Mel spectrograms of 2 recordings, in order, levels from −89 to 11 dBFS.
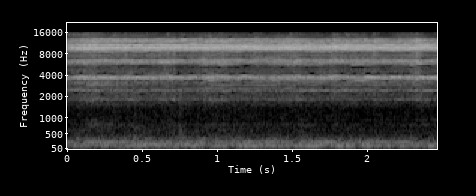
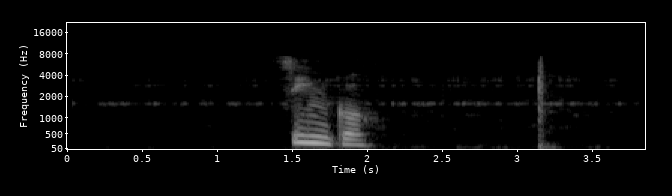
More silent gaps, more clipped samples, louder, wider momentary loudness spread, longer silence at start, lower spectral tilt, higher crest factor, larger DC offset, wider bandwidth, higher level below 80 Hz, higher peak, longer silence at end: neither; neither; first, -11 LUFS vs -33 LUFS; second, 1 LU vs 19 LU; second, 0 s vs 1.45 s; second, 3 dB/octave vs -6.5 dB/octave; second, 12 dB vs 18 dB; neither; first, 16 kHz vs 7.4 kHz; about the same, -70 dBFS vs -74 dBFS; first, -2 dBFS vs -20 dBFS; second, 0 s vs 0.7 s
